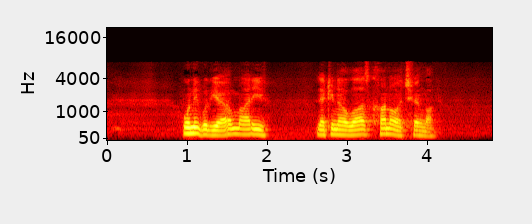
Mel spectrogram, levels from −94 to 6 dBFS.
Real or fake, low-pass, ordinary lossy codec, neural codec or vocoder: fake; 7.2 kHz; AAC, 48 kbps; codec, 16 kHz, 0.5 kbps, FunCodec, trained on LibriTTS, 25 frames a second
